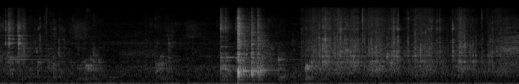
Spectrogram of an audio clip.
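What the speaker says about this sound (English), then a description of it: "Then I'm just going to drop them in the pot here." Dry beans dropped into a cooking pot while canning, giving a few light scattered clatters and one sharper clink, followed by a sustained rattling rustle of beans settling against the metal.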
